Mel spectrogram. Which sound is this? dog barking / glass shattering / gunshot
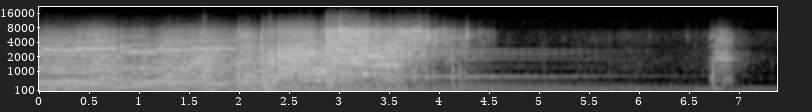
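glass shattering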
